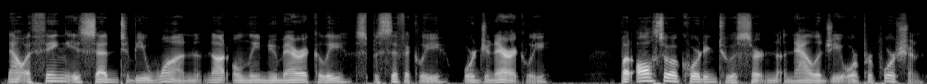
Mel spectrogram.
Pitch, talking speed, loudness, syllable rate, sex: 100 Hz, 150 wpm, -19 LUFS, 5.7 syllables/s, male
